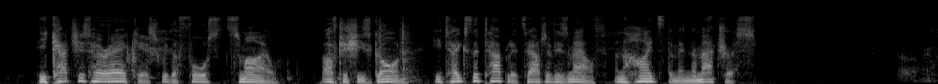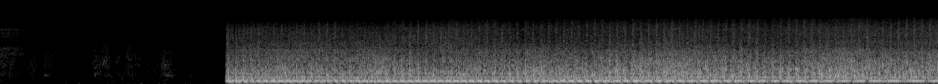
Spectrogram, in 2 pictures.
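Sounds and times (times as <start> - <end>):
speech: 0.4 - 7.6
helicopter rotor chop flying over a snowy road: 11.6 - 18.7.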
